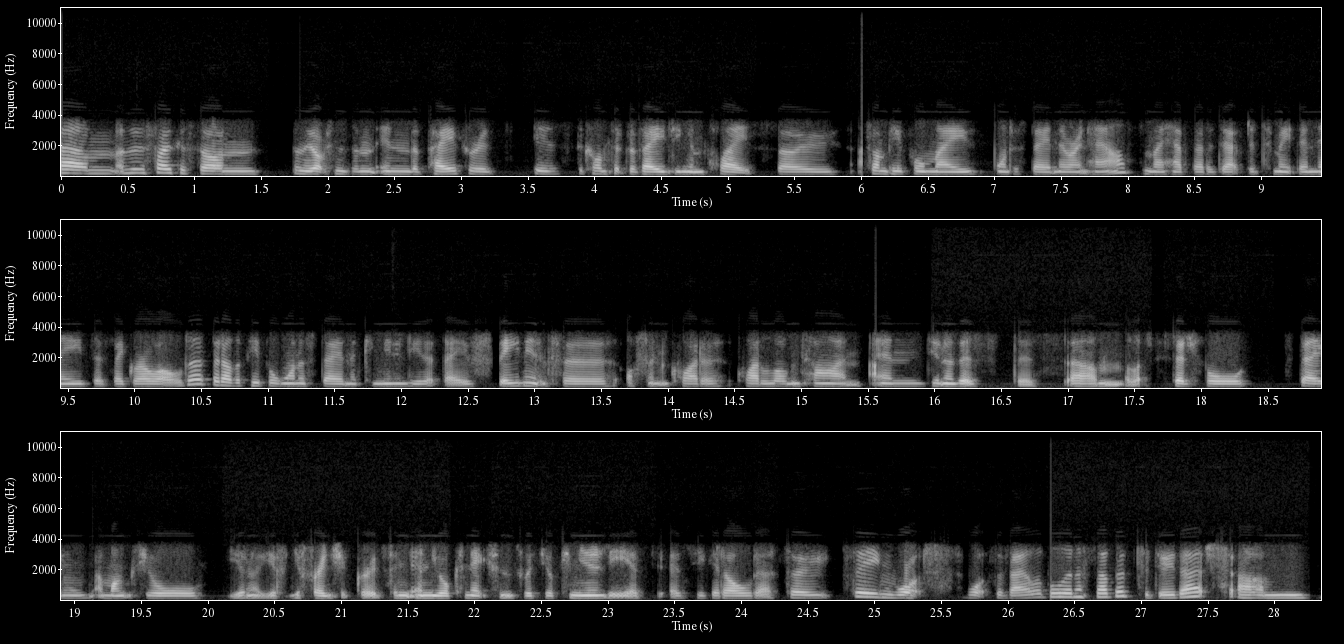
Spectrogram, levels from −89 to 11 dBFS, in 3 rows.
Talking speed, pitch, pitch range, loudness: 235 wpm, 170 Hz, 160-200 Hz, -20 LUFS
